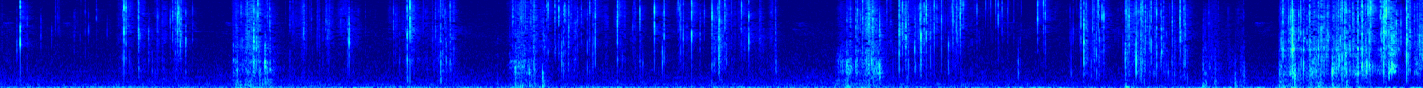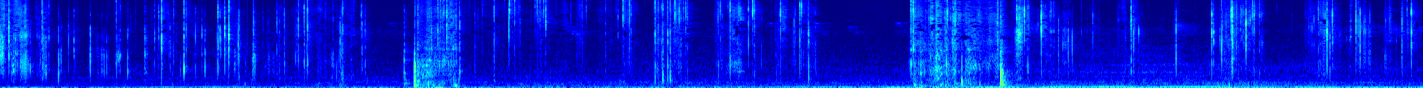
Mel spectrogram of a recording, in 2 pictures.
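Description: Plastic and foil wrappers of individually wrapped chocolate bonbons crinkling as the candies are picked out of a cardboard box and handled. The crinkling comes in irregular bursts, with denser spells of rustling about halfway through and again near the end.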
